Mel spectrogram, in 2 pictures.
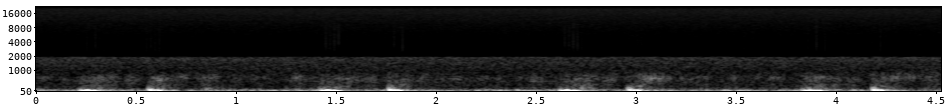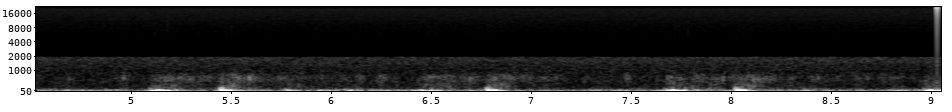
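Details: Real, unedited human heart sounds recorded at the bedside with normal cardiac physiology: steady paired lub-dub at about 48 beats a minute, normal first and second heart sounds.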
